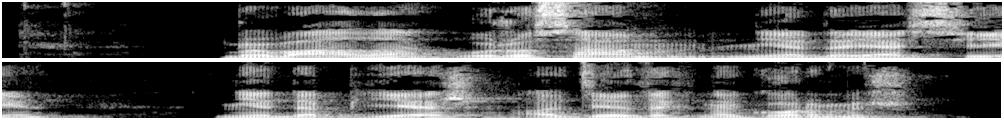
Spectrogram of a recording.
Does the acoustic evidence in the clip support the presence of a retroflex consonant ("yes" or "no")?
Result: yes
